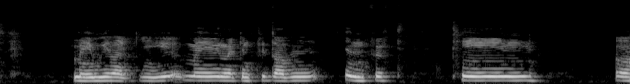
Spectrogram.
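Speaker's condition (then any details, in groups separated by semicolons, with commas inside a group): Cerebral palsy; from birth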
